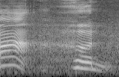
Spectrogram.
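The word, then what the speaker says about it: 很: ลูก คำ นี้ มาก ภาษา จีน ออก เสียง ว่า เหิน เหิน กัน นี้ คือ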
